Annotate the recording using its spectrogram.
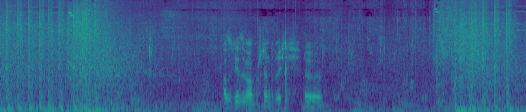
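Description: A futuristic gun fires in loud bursts.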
